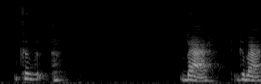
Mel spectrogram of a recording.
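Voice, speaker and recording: Here a woman talks at a moderate pace. Her voice is somewhat breathy. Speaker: vlogger. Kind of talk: casual vlog chat. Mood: annoyed, animated ranting. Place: home room. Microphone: phone near.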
